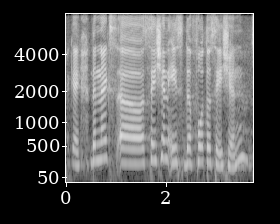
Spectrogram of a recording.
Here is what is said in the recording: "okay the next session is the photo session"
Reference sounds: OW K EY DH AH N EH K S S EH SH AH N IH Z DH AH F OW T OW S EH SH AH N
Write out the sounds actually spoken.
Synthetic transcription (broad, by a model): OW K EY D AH N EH K S S EH SH AH N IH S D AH F OW T OW S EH SH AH N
